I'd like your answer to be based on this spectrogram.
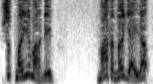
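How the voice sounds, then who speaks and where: In a storybook reading, a man pushes his voice up into a very high, sing-song, husky register to play boy An, a carefree, teasing, money-minded schoolboy. The heavily acted delivery is quick, offhand and blunt, and the recording is dry.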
